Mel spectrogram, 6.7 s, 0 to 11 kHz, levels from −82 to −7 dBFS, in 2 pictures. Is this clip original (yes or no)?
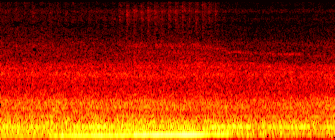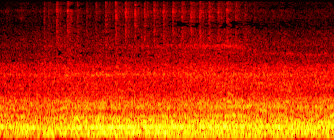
yes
